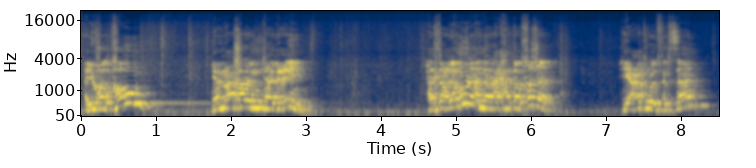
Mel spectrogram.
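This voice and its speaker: A man's voice: very high-pitched, lively intonation, normal speed, pauses often, fairly bright tone. A man playing a grandiose, self-styled Andalusian craftsman and poet who speaks in lofty formal phrases with Spanish greetings. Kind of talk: comedy sketch acting. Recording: echoey room, voice from off-mic.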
